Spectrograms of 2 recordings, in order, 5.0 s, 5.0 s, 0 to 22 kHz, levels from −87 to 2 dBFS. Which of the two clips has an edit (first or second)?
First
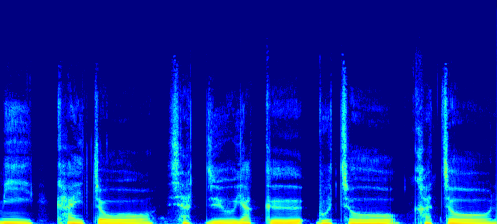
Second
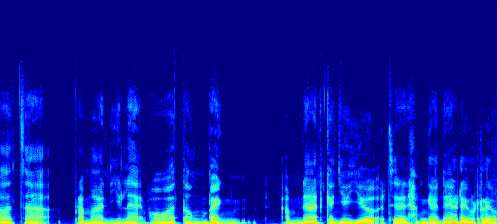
first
